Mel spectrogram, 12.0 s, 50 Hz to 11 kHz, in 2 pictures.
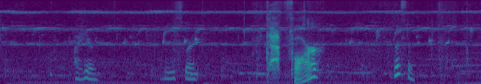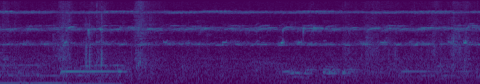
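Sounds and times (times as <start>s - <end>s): crickets trilling: 0.0s - 12.0s.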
